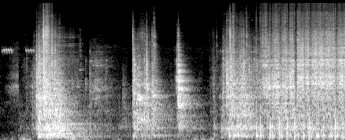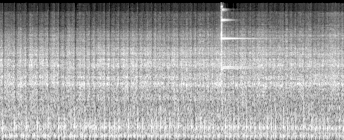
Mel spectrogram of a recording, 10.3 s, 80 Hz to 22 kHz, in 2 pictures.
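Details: 1941 Caterpillar dozer, sat for years: pony motor cranking the main diesel, uneven bursts then steady chugging with occasional pops, never catches; they suspect insufficient fuel.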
